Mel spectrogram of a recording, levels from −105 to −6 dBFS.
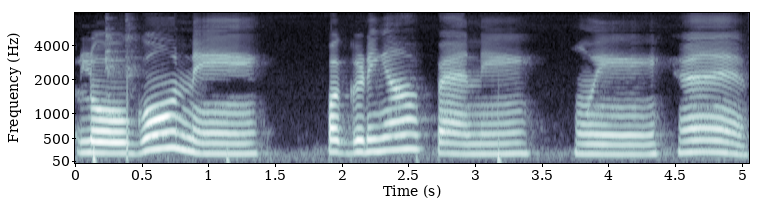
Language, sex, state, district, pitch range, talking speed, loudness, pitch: Hindi, male, Punjab, Fazilka, 200-235 Hz, 70 wpm, -16 LUFS, 215 Hz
